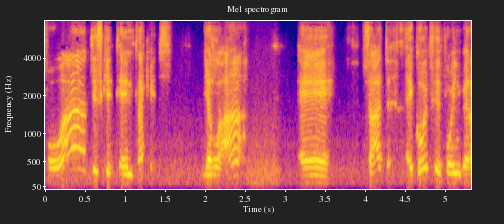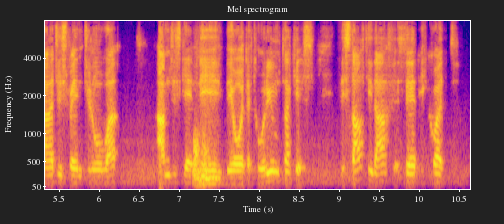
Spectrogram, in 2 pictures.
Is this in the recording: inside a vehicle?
yes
